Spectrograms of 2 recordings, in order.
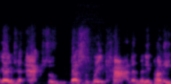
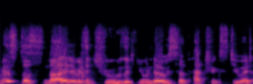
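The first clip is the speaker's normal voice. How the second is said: put-on drunken heckler voice. Retelling Patrick Stewart heckling someone at a convention, imitating a drunk Patrick Stewart. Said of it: "he drunk and he was like".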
